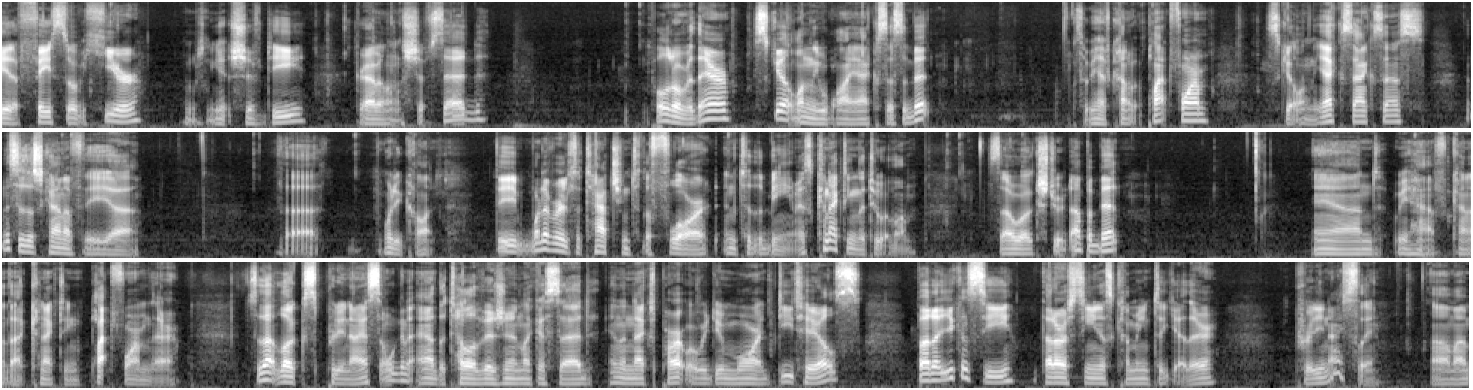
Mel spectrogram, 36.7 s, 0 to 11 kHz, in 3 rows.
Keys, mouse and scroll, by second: 0.5 shift+d, 2.5 g, 5.9 s, 9.9 s, 14.3 click, 17.3 click, 19.9 e, 20.7-22.5 drag, 24.1 a, 24.1 Tab, 24.8-27.2 middle drag, 29.7-34.5 middle drag, 31.3 a, 35.6-36.7 middle drag.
